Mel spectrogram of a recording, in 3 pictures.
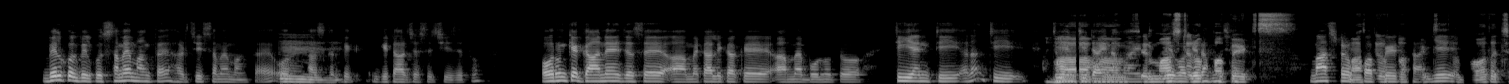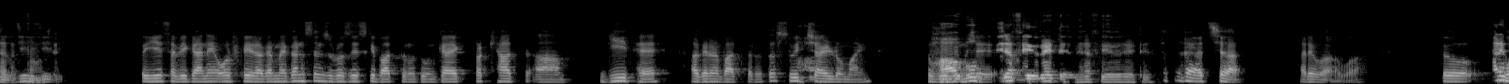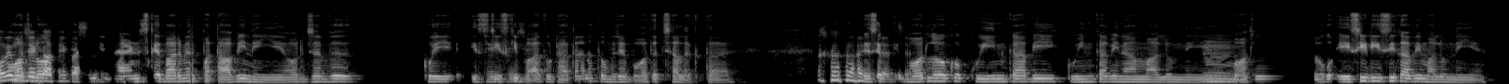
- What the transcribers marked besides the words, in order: laughing while speaking: "मुझे"; in English: "स्वीट चाइल्ड ओ माइन"; in English: "फेवरेट"; in English: "फेवरेट"; chuckle; in English: "बैंड्स"; laugh
- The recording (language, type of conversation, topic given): Hindi, podcast, आपका पसंदीदा शौक कौन-सा है, और आपने इसे कैसे शुरू किया?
